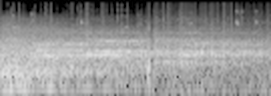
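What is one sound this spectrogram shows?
A ball is kicked hard.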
